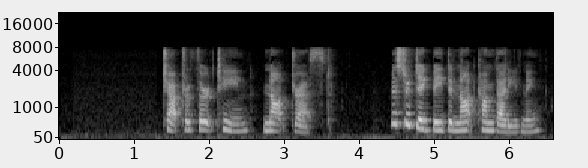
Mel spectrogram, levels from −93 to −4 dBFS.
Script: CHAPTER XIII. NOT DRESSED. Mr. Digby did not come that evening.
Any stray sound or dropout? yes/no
no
